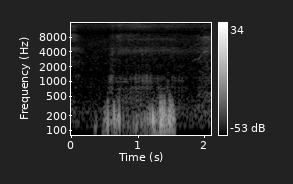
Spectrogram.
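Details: Baby snoring in sleep: two soft, low, rattling breath sounds, a brief infant snore.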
